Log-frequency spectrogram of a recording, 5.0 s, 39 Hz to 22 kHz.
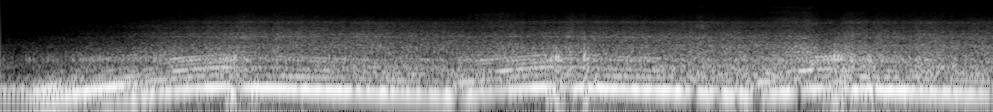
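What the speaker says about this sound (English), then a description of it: "The car is now warm, so let's hear some more revs, some higher revs." A warmed-up BMW M4 engine revs hard and high in a continuous loud run, rising and falling in several swells close to the listener, with no talking.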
